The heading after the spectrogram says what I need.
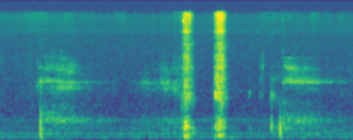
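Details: Two wet, messy sneezes with a cold, uncovered and spraying snot, each after a gasping inhalation in a quiet room; the person has been sneezing all day.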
